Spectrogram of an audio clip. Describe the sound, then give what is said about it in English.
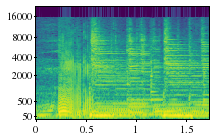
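A loud fart sound effect, a wobbling, sputtering blast lasting about a second and a half, used for a segment of Shakespearean fart jokes on Doug Mulray's FM breakfast radio show, with no talking over it. “20 all-time great Shakespearean fart jokes.”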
